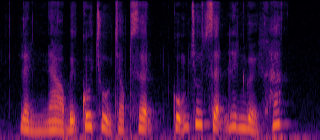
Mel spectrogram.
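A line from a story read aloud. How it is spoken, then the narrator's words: Relieved muttering. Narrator (Vietnamese): Thời Dũng mới thở phào một hơi, lẩm bẩm nói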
